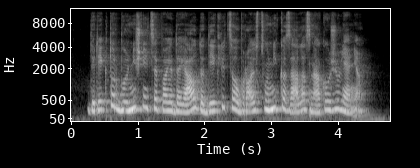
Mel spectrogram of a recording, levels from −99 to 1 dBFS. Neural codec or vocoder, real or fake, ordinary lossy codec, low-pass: none; real; none; 10.8 kHz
